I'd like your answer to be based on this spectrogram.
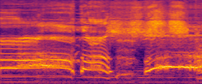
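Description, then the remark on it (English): A person vocally imitates a loud, drawn-out scream of pain as a knife comes down, with the cry breaking briefly before rising again in strained, wavering bursts. “And the knife comes down. It goes, ah!”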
